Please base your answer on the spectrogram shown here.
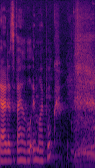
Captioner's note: audience Laughing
